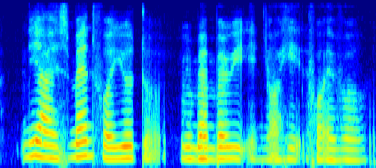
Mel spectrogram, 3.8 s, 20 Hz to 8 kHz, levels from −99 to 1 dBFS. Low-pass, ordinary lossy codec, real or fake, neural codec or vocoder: 7.2 kHz; none; fake; vocoder, 44.1 kHz, 128 mel bands, Pupu-Vocoder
